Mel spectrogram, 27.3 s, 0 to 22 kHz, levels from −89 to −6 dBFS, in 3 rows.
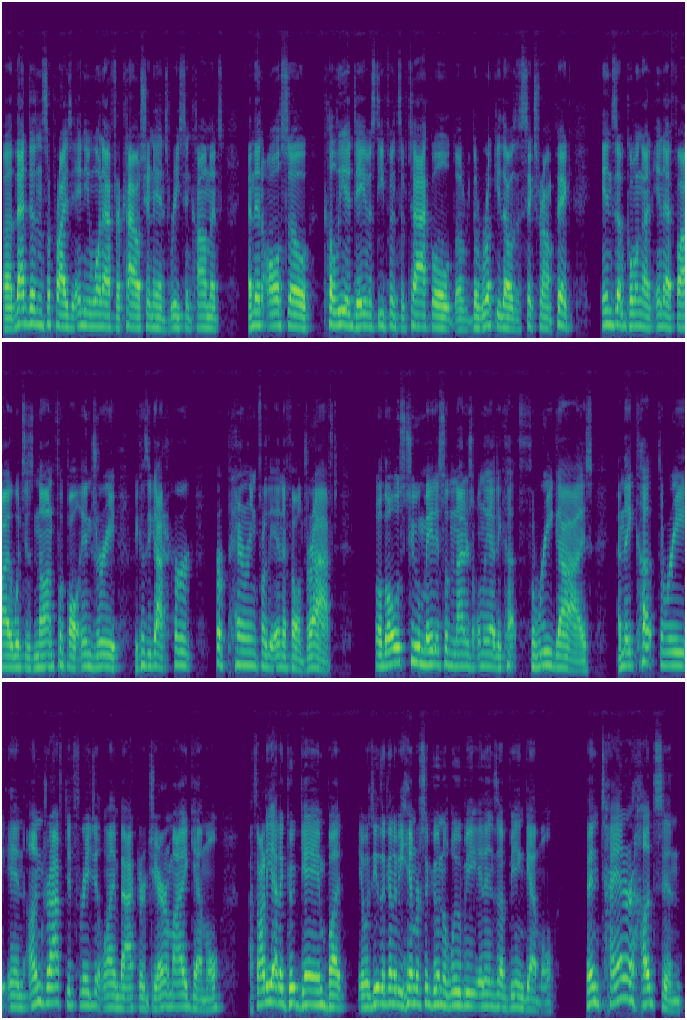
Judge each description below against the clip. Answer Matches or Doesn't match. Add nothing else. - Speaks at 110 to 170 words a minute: Doesn't match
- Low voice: Doesn't match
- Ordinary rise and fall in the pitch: Matches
